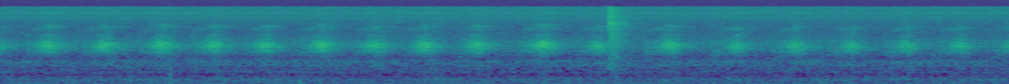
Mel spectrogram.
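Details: Blue-form young male Oophaga histrionica calling for a female, recorded zoomed in on a phone: evenly spaced short chirps, roughly three to four each second, with one sharp click midway and soft low hum beneath.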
